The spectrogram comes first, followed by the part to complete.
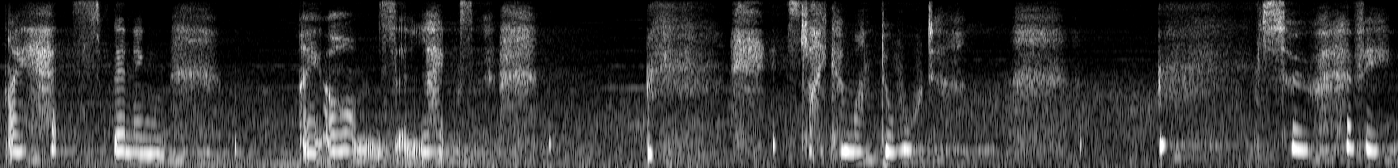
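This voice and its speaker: Young priestess seer, proud n defiant, high voice, slow soft delivery, game audio w/ noise. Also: female voice, level tone, exaggerated voice. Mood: dazed. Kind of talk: game voice acting.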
